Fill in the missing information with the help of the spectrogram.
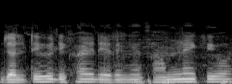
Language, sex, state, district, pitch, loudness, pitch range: Hindi, male, Madhya Pradesh, Umaria, 115 Hz, -19 LUFS, 110-125 Hz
